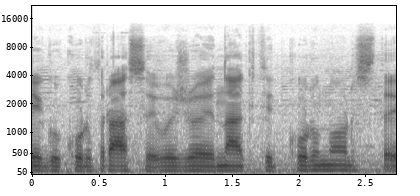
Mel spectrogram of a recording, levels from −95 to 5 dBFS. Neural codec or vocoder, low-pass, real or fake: none; 14.4 kHz; real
